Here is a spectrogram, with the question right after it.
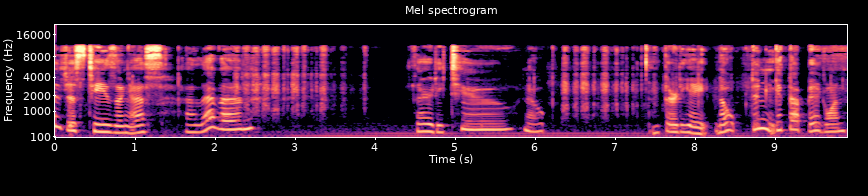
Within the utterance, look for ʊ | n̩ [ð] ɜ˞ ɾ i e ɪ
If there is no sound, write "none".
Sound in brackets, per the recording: θ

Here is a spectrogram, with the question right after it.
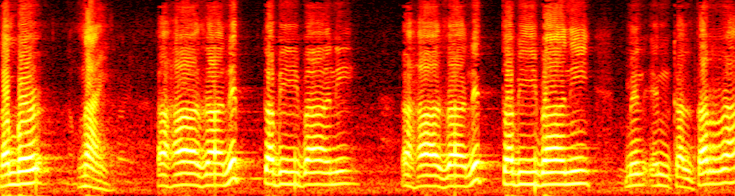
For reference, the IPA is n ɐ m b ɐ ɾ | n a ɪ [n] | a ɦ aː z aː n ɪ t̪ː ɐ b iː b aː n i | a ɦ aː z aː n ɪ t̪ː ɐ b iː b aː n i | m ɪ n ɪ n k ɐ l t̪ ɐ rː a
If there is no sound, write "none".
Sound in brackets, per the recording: n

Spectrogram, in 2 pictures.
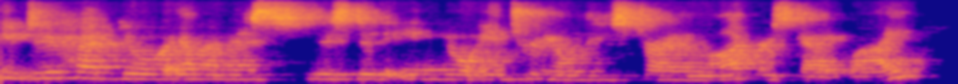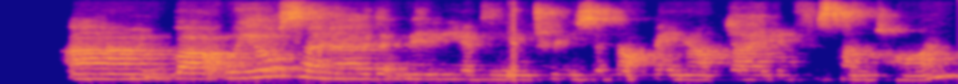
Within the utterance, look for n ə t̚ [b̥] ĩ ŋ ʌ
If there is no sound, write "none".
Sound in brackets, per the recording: b̥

